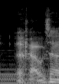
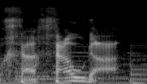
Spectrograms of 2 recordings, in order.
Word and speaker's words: Gouda: Gouda? No, Gouda. Gouda. The OU make ow.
